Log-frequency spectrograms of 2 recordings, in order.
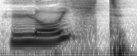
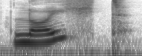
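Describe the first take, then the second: First: "Leuchtturm" repeated with throaty ch and R; German Leuchtturm. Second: "Leuchtturm" with throaty ch and back-of-throat R; German Leuchtturm. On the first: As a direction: repeat it for the class to follow. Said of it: "Let's try it again together". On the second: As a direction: model the German word cleanly. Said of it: "made in the back of your throat". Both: Shown as a demonstration.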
